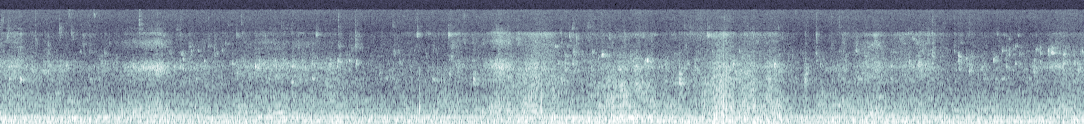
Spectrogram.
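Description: Near silence: room tone with a faint steady hum and a few faint soft rustles.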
